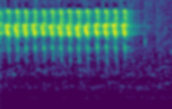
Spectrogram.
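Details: Short burst of about sixteen crisp, harsh ticks from a female bar-winged prinia, delivered evenly in just over one second before cutting off into quiet.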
